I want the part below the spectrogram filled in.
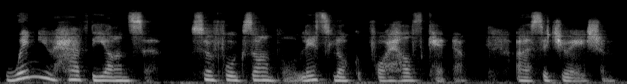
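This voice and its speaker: A woman in her sixties from South Africa, a guest author answering podcast interview questions in a measured way with frequent pauses. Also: fairly low pitch, vocal fry, bright, forceful tone, breathy edge.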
